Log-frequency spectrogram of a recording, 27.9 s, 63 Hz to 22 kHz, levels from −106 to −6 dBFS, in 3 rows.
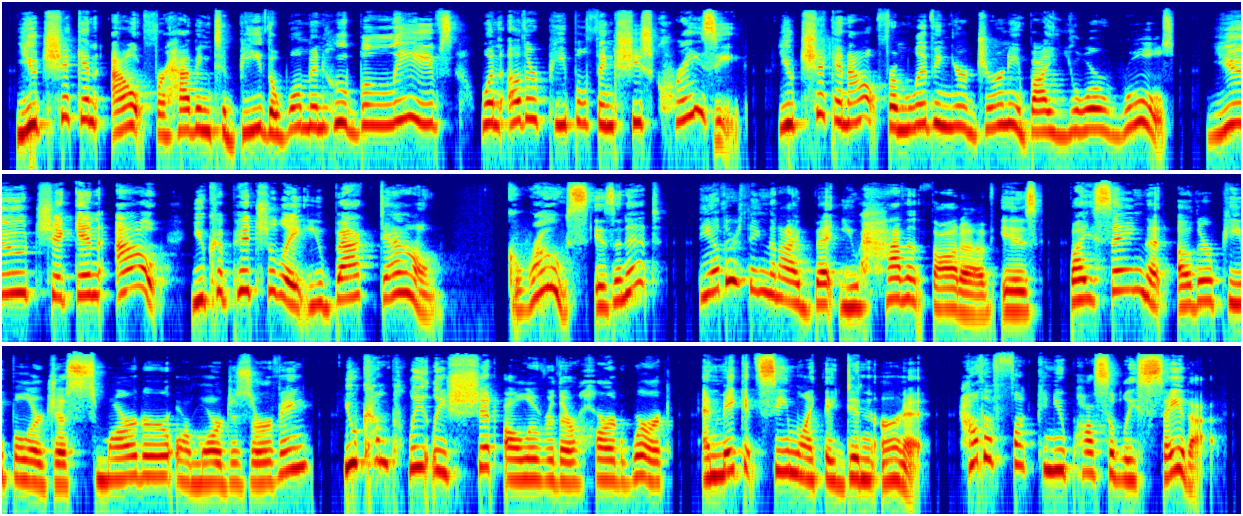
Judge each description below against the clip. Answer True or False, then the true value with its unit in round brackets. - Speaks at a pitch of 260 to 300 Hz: True (285 Hz)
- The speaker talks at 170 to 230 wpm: True (185 wpm)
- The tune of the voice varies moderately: False (6.4 semitones)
